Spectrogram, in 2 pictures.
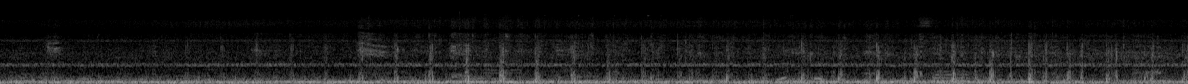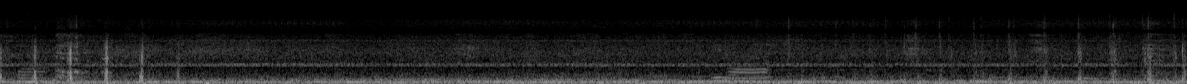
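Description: Footsteps of runners slap on a paved road.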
